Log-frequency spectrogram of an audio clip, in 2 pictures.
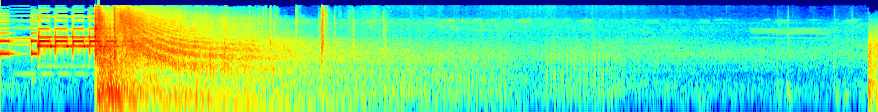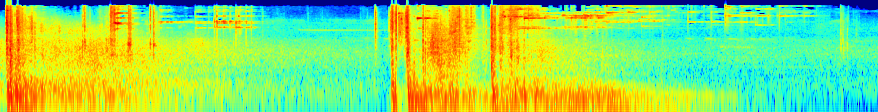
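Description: A sniper rifle fires loud shots that boom and echo away slowly.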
